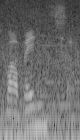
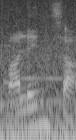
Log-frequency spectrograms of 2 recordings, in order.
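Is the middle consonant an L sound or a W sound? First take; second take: W sound; L sound. First: The middle consonant is said as a W. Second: The middle consonant is said as an L. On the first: The speaker calls it right. "So the real pronunciation is Vavenza" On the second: The speaker calls it wrong. "which is wrong because the second L is like a W"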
